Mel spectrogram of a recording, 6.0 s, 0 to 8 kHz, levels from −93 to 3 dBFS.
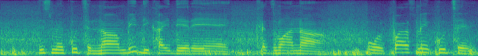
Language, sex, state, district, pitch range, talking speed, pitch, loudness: Hindi, male, Rajasthan, Bikaner, 140-175 Hz, 130 wpm, 155 Hz, -14 LUFS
